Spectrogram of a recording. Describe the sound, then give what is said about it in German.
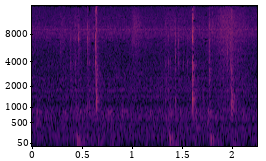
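Computer keyboard keys pressed while navigating an email program's lists and menus, heard as a few faint, sharp clicks spaced unevenly against a low background hum. “Jetzt drücke ich die Anwendungstaste, um ins Kontextmenü zu wechseln.”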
